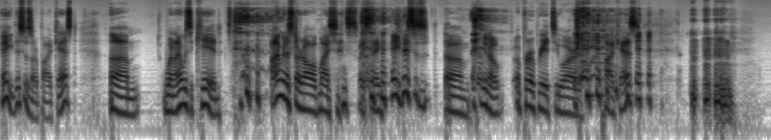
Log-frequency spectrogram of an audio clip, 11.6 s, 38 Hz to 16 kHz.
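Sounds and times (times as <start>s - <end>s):
speech: 0.0s - 11.1s
laughter: 3.5s - 4.3s, 5.4s - 6.4s, 8.6s - 10.1s
person clearing throat: 5.5s - 6.0s, 7.0s - 7.6s, 8.7s - 9.4s, 10.4s - 11.2s.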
